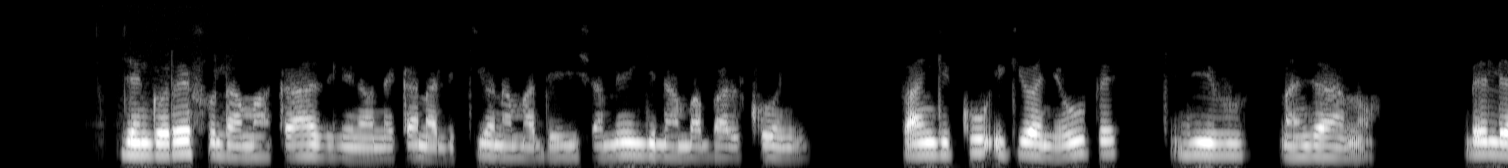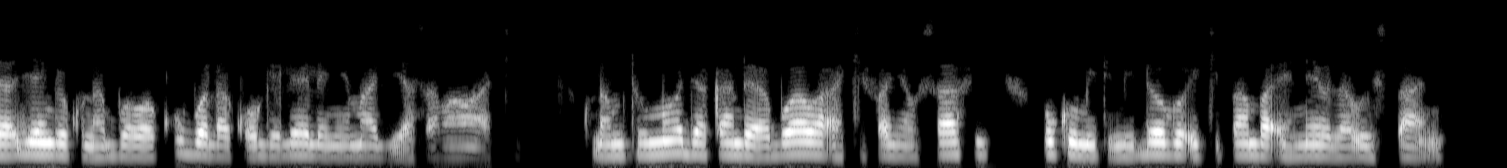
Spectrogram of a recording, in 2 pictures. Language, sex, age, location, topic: Swahili, female, 36-49, Nairobi, finance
